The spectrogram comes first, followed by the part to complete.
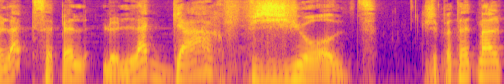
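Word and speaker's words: Lagarfljót: Prononce les J comme des Y, ça va donner un coup de main. L'important, c'est que c'est tout simplement, ça veut dire monstre du lac Lagarfjolt. Donc, Fiolte. C'est déjà un peu plus proche. C'est pas tout à fait ça, mais ça y ressemble plus. Il prononce pas les J.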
